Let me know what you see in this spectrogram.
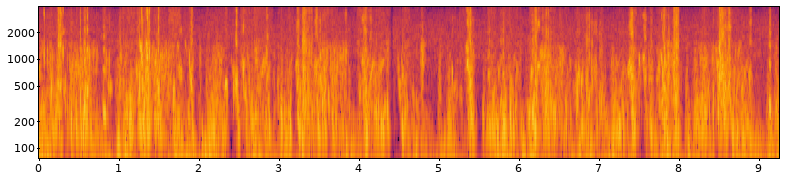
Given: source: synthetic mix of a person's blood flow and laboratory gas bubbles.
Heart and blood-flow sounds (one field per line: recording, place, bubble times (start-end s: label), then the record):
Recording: Doppler ultrasound of blood flow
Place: precordium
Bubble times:
0.00-0.94 s: bubbles
0.98-1.96 s: bubbles
2.07-2.92 s: bubbles
3.00-3.88 s: bubbles
3.97-4.42 s: bubbles
4.47-4.65 s: bubbles
4.75-4.85 s: bubbles
5.09-5.21 s: bubbles
5.25-5.47 s: bubbles
5.53-6.02 s: bubbles
6.12-7.08 s: bubbles
7.14-8.04 s: bubbles
8.23-8.94 s: bubbles
9.09-9.19 s: bubbles
9.24-9.26 s: bubbles
From the record:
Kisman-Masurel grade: 444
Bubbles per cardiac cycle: continuous sound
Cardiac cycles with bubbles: 100%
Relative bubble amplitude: maximal (0.775 to 0.999)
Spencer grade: 4 (maximum detectable bubble signal sounding continuously throughout systole and diastole of every cardiac period, and overriding the amplitude of the normal cardiac signals)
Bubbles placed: anywhere in the cardiac cycle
